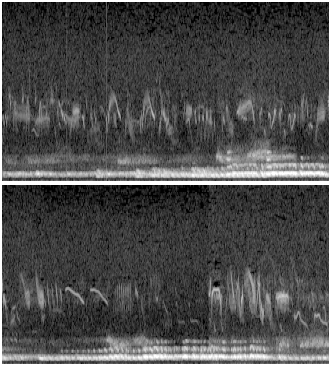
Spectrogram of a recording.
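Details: Spring lek of male black grouse courting females: continuous throaty bubbling rookoo chorus that swells loudest around four and eight seconds, with harsh hissing bursts mid-clip and scattered high twittering of other birds.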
